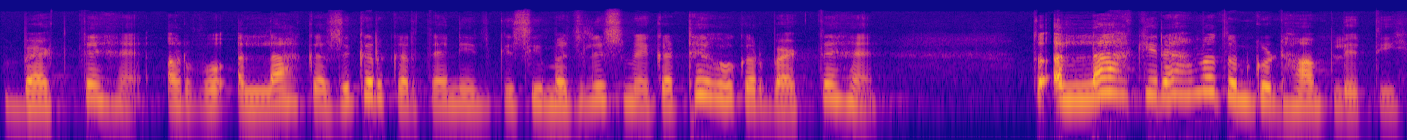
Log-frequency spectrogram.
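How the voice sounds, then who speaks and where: Over a quiet background, a woman uses a plain, everyday voice with lively intonation. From Pakistan. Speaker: Islamic scholar and preacher. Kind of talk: religious lecture.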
